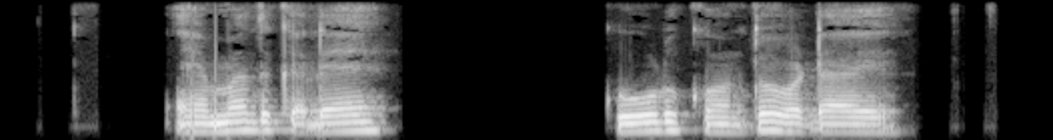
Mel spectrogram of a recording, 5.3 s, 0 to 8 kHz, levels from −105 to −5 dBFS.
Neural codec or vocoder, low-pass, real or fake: none; 7.2 kHz; real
